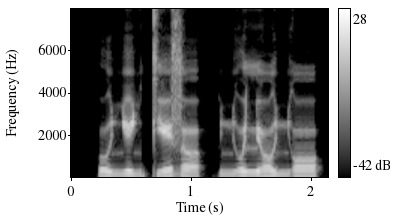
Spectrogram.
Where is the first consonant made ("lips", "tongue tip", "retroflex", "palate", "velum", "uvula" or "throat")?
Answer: palate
